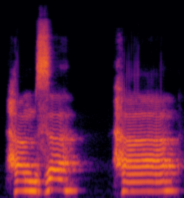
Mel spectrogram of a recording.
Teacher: এক নাম্বার মাখরাজ হলকের শুরু হইতে হামজা, হা, অথবা বলতে পারেন কণ্ঠনালীর শুরু হইতে, কণ্ঠনালীর শুরু হইতে উচ্চারিত হয় হামজা, হা।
